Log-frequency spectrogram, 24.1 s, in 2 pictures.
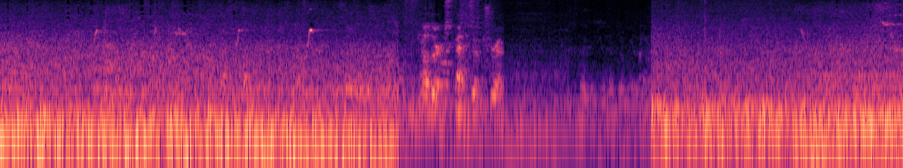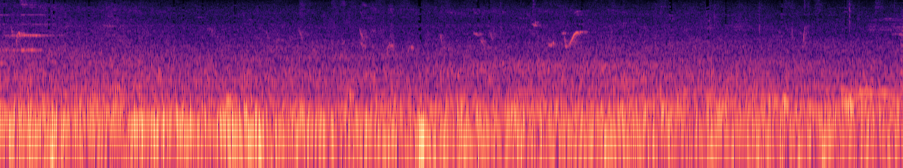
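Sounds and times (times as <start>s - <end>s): low outdoor rumble: 6.8s - 11.6s.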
